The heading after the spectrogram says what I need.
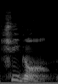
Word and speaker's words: Qigong: This is all, you can go online, put in Tai Chi, put in Qigong, it's QI though, pronounced Qigong. I always say Qigong.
